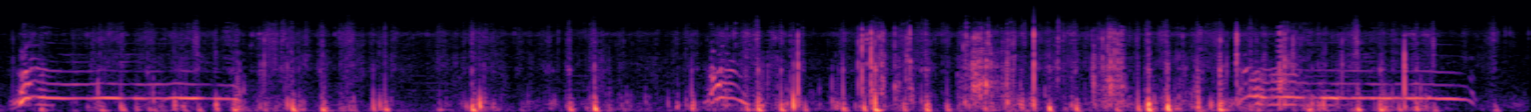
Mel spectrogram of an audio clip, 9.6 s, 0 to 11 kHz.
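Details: Plott hound from 2017 holding long, steady baying howls of about a second and a half at start and end, a short arched bark between, over busy thumping and rustling noise.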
